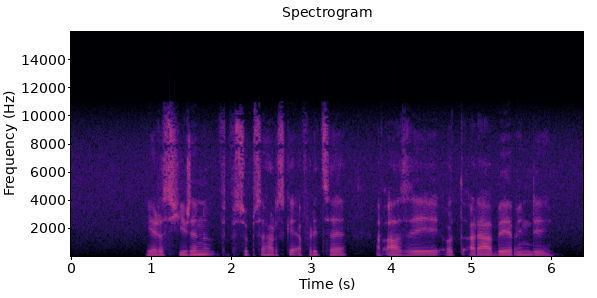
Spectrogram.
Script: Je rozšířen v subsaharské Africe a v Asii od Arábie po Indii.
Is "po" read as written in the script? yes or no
no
